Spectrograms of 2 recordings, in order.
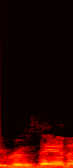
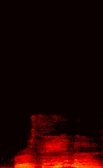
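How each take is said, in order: First: Said in the usual way. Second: ROSANNA echoed with a swooping rise and fall; retold surprised echo of ROSANNA, drawn into a question; surprised recognition. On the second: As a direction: repeat ROSANNA as if you know her, pitch leaping mid-word. Friend echoes name in recognition.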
